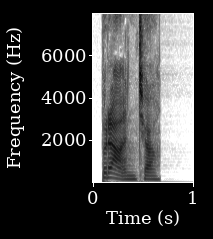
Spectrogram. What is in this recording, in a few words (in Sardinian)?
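"Prància", Sardinian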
